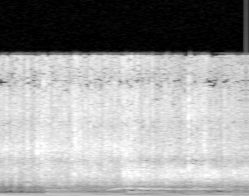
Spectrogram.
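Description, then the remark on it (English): A crowd claps for Jesus in a steady, dense wash of applause that holds at an even loudness throughout, with low sustained musical tones humming underneath. “Lift up your hand and clap for Jesus.”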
